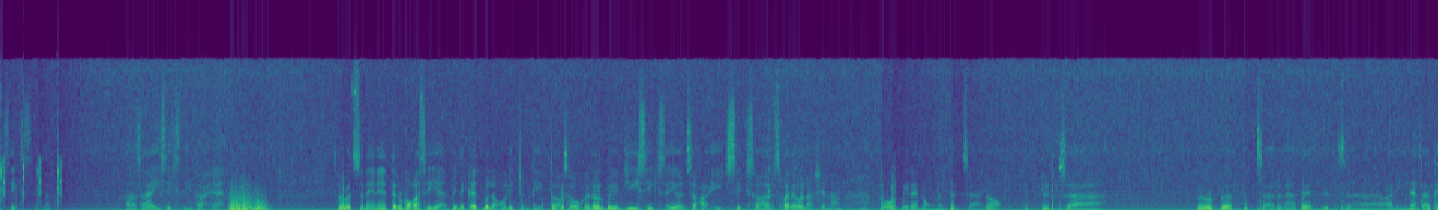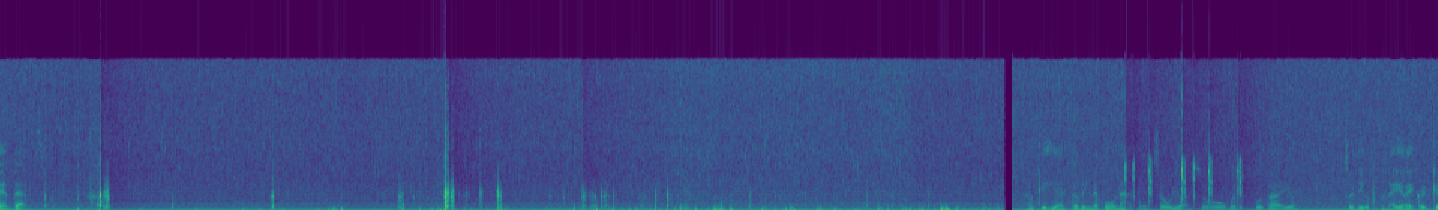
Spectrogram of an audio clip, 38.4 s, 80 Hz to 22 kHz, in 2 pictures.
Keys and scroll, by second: 0.6 Tab, 1.8 Tab, 3.6 F2, 4.1 ctrl+v, 4.7 BackSpace.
